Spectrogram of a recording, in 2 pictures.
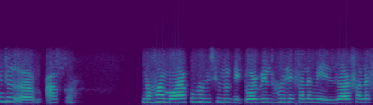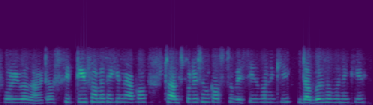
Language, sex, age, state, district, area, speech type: Assamese, female, 45-60, Assam, Darrang, urban, conversation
